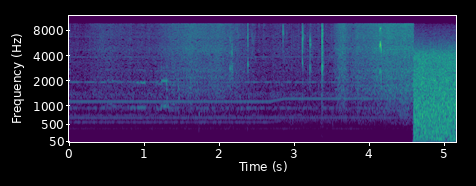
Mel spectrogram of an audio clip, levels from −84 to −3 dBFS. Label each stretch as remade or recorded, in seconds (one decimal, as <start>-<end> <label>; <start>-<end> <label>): 0.0-5.2 recorded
